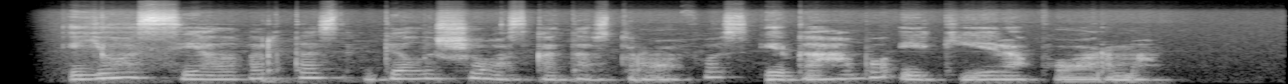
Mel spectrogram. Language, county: Lithuanian, Klaipėda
